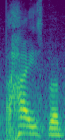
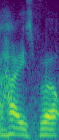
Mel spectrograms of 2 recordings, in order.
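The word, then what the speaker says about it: Happisburgh: So, this is Hayesborough Beach. Don't look for Hayesborough on a map cuz it says Hapersburg.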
